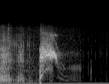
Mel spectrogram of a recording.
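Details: Female dog barking once, a short sharp bark, in reply to the Polish command "do paki!" ("go to prison!"), which means being shut in a small room away from guests. A brief voice or noise comes first, then quiet room tone.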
